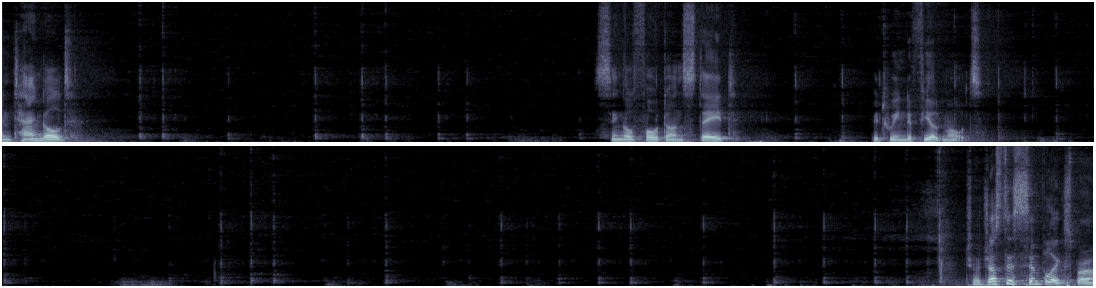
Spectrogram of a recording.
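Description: A man speaks calmly into a microphone, in short bursts with pauses.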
